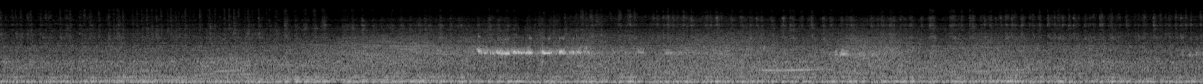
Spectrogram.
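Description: A sports car engine revs and roars as the car weaves through a course outdoors.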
